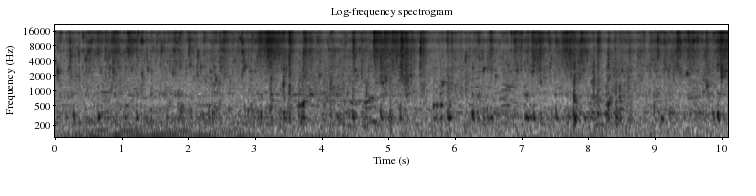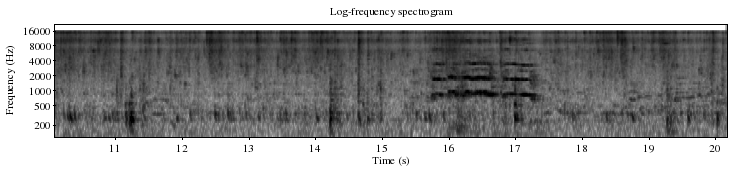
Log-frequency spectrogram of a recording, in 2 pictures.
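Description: Water poured from a dipper and splashing over a small dog during its bath, with small knocks and splashes. Near the end a rooster crows once, the loudest sound, lasting about a second and a half.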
